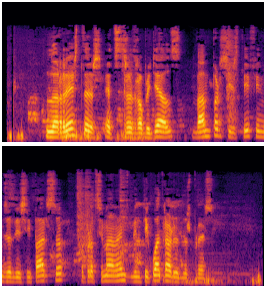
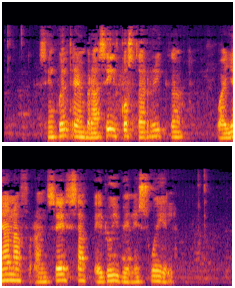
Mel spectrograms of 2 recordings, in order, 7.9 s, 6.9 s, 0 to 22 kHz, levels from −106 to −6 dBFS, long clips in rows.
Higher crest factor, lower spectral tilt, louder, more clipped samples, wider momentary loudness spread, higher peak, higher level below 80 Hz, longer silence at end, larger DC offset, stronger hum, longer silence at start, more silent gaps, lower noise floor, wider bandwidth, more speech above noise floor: about the same, 20 dB vs 18 dB; first, -5 dB/octave vs -3.5 dB/octave; about the same, -21 LUFS vs -19 LUFS; neither; first, 16 LU vs 10 LU; about the same, -2 dBFS vs -2 dBFS; about the same, -58 dBFS vs -58 dBFS; second, 0.05 s vs 0.4 s; neither; neither; second, 0.1 s vs 0.6 s; neither; second, -40 dBFS vs -47 dBFS; about the same, 11.5 kHz vs 11.5 kHz; second, 19 dB vs 28 dB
